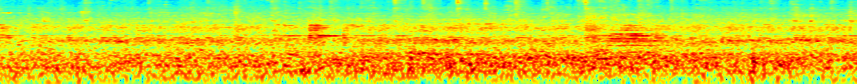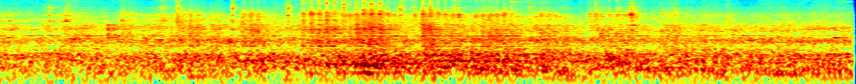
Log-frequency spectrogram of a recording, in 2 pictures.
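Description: Loaded container flat wagons of a freight train rolling past: a steady rumble of wheels on the rails, with a run of quick wheel clicks around ten seconds in.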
